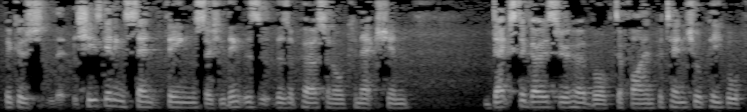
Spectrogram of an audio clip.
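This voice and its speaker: A man's voice: mid-range voice, steady tone, normal speed. A man co-hosting a podcast, chatting casually about a TV show in a wry, rambling way with frequent laughs. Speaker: podcast co-host. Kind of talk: casual review chat. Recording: roomy echo, faint noise.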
